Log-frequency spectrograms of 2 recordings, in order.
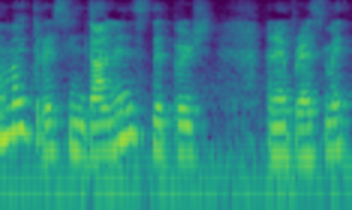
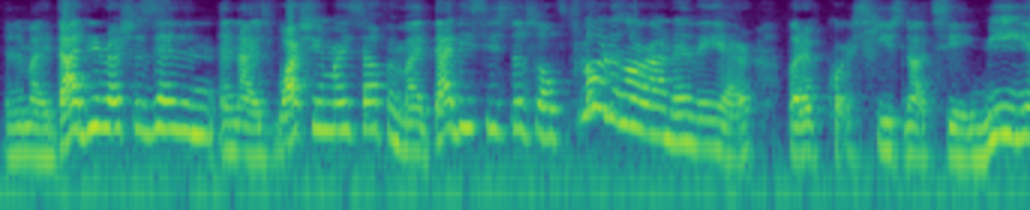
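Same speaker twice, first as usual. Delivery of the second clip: plain reading voice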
